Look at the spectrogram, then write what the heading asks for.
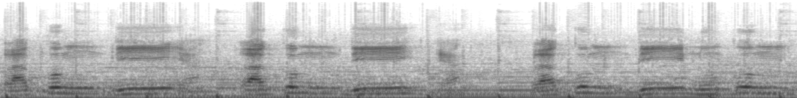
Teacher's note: Mim sukun bertemu dengan huruf dal itu namanya idhar syafawi ya. Idhar syafawi itu artinya dibaca jelas dengan mulut terkatup ya.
